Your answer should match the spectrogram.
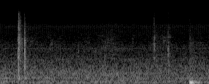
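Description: A sharp click and, near the end, a short low thud from the plastic case of a partly dismantled laptop being handled before it is pried apart.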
